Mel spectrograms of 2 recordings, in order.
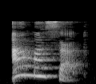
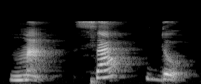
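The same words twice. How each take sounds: First: "Amassado" in one piece, pitched high; whole word, tonic stressed. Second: Slow "Amassado", a-ma-sa-do with gaps; syllable by syllable. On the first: Teacher presents the next example, "Amassado" whole and high. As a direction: call out "Amassado" unbroken, high, falling after "sa". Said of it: "Sa é a sílaba de maior intensidade". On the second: Teacher separates the example, "Amassado" slowly syllable by syllable. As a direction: break "Amassado" into four separate syllables at normal pitch. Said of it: "Olha só a separação". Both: Shown as a demonstration.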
